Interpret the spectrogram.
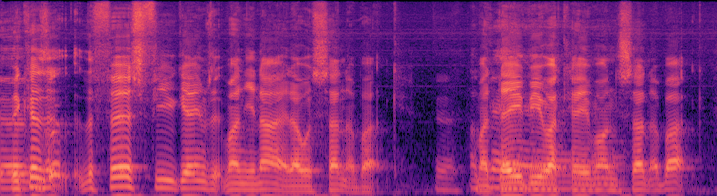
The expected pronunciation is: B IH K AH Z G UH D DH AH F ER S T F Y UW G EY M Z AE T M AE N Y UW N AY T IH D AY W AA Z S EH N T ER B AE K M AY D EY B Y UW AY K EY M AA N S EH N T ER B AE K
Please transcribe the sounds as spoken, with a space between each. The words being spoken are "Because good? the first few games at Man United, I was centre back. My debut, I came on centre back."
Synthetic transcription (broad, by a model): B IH K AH Z DH AH F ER S T F Y UW G EY M Z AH T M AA N Y UW N AY T IH D AY W AA Z S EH N T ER B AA K M AY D EY B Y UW AY K EY M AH N S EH N T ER B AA K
